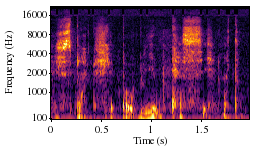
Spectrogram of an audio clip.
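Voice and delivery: unvoiced whisper while searching; whispering to herself. Real, not acted. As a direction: breathe the words to yourself as you rummage. Searching for the object, muttering to self.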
